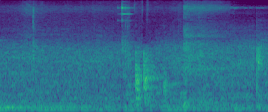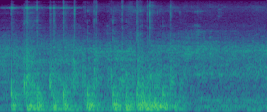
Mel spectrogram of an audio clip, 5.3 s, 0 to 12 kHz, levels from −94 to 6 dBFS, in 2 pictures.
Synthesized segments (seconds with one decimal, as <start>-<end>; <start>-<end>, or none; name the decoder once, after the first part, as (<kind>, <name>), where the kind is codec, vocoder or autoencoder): 2.3-3.5 (codec, SNAC)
